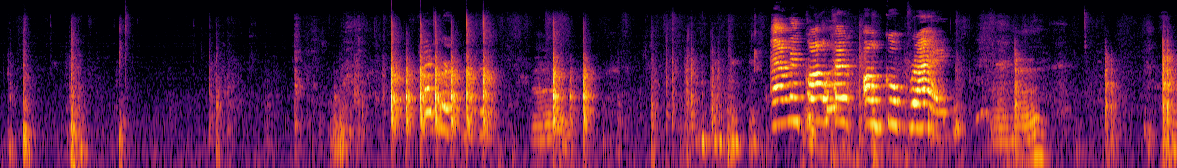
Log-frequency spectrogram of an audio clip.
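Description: A few light clinks and taps of metal tongs against a mixing bowl and glass baking dish as spaghetti is moved into the pan in the first few seconds, then children's voices talking, loudest in the second half.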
